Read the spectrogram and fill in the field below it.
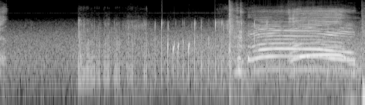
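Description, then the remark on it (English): A beaver's wet fart that starts as a rapid series of sputtering pops growing louder, then turns into a sustained squeaky, bubbling tone for the final couple of seconds. “I don't like that beaver farting.”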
